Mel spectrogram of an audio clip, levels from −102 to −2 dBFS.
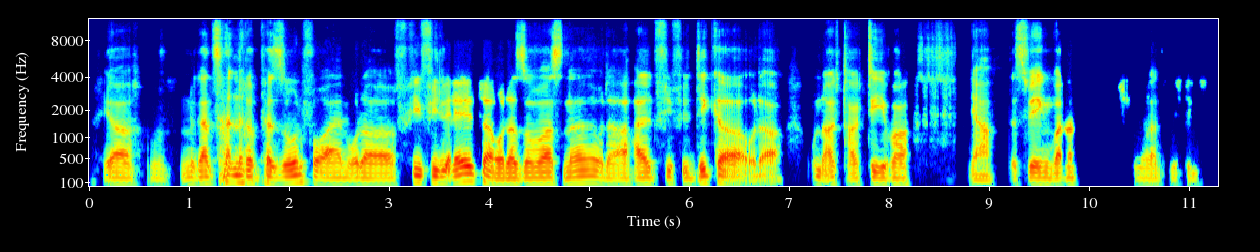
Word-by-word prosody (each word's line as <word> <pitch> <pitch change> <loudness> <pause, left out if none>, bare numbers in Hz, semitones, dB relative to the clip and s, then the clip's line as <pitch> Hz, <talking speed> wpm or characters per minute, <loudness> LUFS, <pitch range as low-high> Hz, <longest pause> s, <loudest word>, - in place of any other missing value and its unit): ja, 85 -1 -1
'n 80 -3 -15
'ne 85 +4 -8
ganz 90 +2 +1
andere 105 -3 +1
Person 95 +5 +2
vor 90 -6 0
einem 85 0 -3
oder 80 0 0
viel, 100 +5 -2
viel 95 -2 +2
älter 115 -3 +5
oder 80 +1 +4
sowas, 85 +1 +2
ne, 95 +3 0
oder 85 -3 -2
halt 85 0 0
viel, - - -6
viel 85 - -8
dicker 100 +5 +2
oder - - -3 0.2
unattraktiver. 85 -1 -2 0.6
Ja, 75 -2 -3 0.2
deswegen 85 -1 0
war 85 - +3
dann 85 0 -2 0.4
schwier 80 0 -13
äh, - - -7
wichtig. 80 -1 -16
85 Hz, 155 wpm, -23 LUFS, 80-95 Hz, 0.6 s, älter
